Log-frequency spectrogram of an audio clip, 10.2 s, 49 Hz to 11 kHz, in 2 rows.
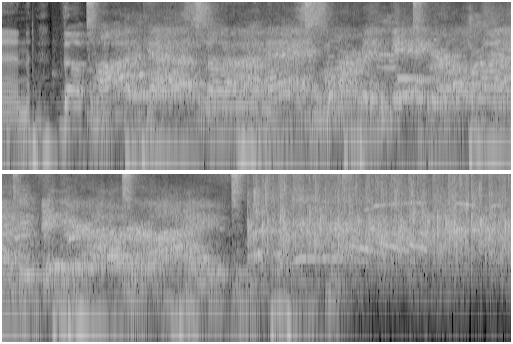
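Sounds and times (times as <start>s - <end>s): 
speech: 0.2s - 6.5s
large rally crowd chanting and cheering at a live event: 0.9s - 8.8s
crowd clapping: 7.4s - 10.1s.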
